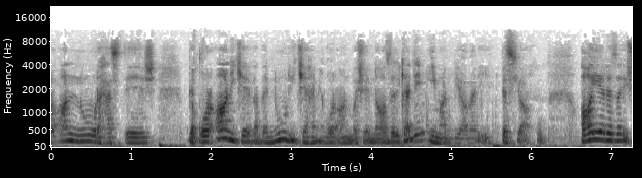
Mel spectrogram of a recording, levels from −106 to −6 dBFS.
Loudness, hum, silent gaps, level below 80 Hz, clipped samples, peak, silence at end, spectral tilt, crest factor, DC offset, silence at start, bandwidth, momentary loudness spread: -27 LUFS; none; none; -42 dBFS; under 0.1%; -8 dBFS; 0 s; -5.5 dB/octave; 18 dB; under 0.1%; 0 s; 11 kHz; 13 LU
